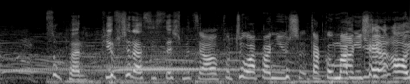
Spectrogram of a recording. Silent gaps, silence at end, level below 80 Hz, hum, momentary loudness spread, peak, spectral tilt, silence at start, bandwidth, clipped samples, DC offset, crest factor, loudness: none; 0 s; -44 dBFS; none; 9 LU; -2 dBFS; -4 dB/octave; 0 s; 13.5 kHz; under 0.1%; under 0.1%; 16 dB; -19 LUFS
